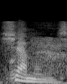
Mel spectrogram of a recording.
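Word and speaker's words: Chamo-me: Xámome. Despois temos o de xámome. O en Portugal, cando é átono, cando non ten forza, sempre se pronuncia como u.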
